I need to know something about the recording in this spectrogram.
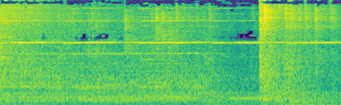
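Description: A heavy lift door slides shut with a rumble.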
